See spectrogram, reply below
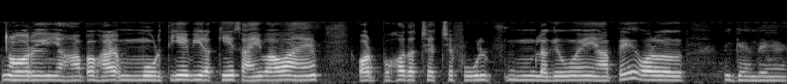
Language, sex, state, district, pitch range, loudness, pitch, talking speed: Hindi, female, Haryana, Jhajjar, 195-210 Hz, -16 LUFS, 200 Hz, 185 wpm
